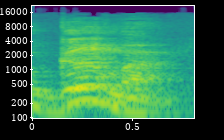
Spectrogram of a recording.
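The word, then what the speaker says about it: γάμμα: Outra observação importante: o gama sempre tem som duro, como eu falei, ga, ge, gi, go, gu.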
